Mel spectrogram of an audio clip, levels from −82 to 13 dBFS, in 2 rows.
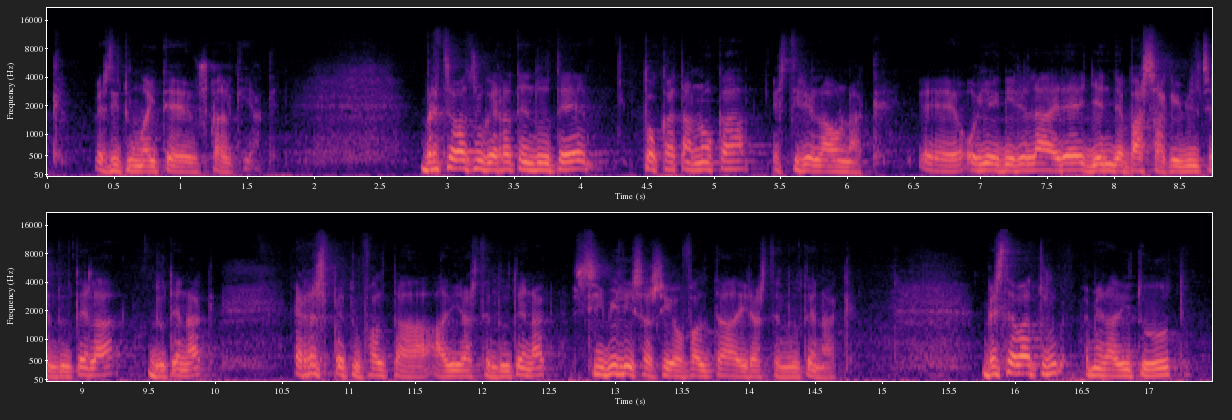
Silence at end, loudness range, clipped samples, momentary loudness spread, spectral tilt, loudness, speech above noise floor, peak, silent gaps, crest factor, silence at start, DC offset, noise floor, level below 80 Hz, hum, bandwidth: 0 s; 3 LU; under 0.1%; 19 LU; -6.5 dB/octave; -20 LUFS; 23 dB; -6 dBFS; none; 14 dB; 0.05 s; under 0.1%; -42 dBFS; -46 dBFS; none; 13 kHz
